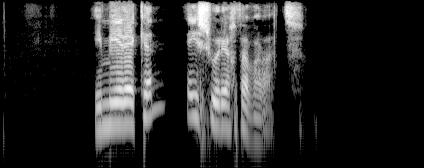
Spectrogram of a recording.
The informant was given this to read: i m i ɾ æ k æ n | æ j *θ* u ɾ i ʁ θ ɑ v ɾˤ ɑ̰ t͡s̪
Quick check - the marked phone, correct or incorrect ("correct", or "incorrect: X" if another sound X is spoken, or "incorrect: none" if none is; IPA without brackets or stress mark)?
incorrect: s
